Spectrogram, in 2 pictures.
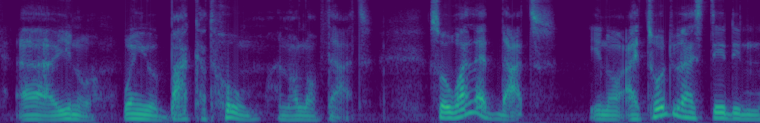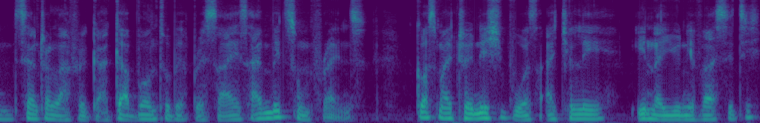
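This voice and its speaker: A man with a Nigerian accent talks at a fairly quick pace in a fairly low, somewhat breathy voice, in a very clean recording with a silent background. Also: ordinary pitch variation. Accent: Nigerian (Yoruba) English. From southwest Nigeria (Ibadan, Oyo State). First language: Yoruba. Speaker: development adviser, podcast guest. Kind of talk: podcast interview.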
